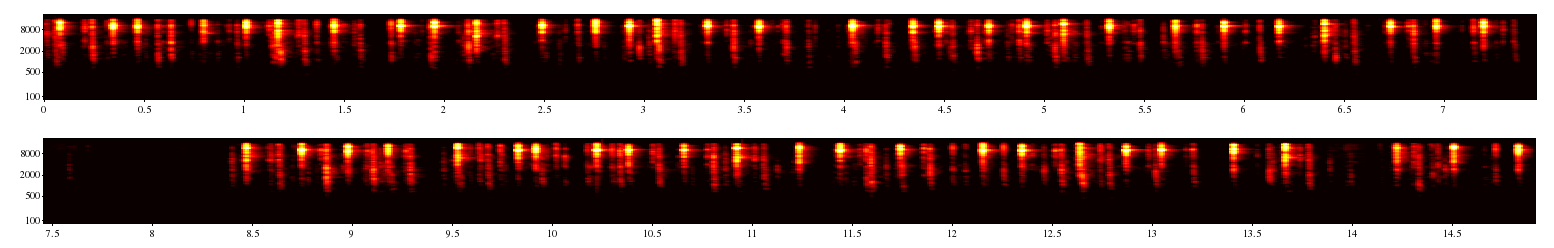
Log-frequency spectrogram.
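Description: Fingertips and nails type steadily on a pink backlit mechanical keyboard with plastic keycaps, producing a dense stream of bright, crisp clicks with very short ring. The clatter runs continuously, with a brief pause around the middle before resuming.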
